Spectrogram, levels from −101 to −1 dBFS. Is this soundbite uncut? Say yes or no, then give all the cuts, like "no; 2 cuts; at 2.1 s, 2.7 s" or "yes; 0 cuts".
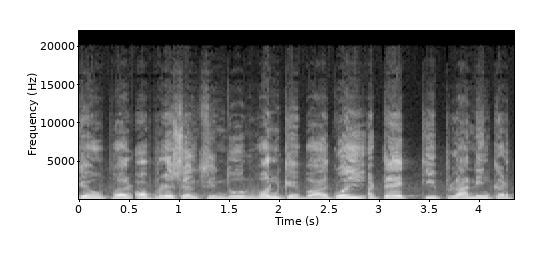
yes; 0 cuts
